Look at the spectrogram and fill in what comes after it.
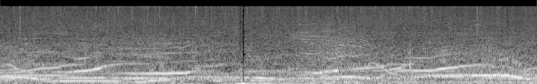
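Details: Underwater humpback whale song recorded off western Maui in February 2011: arching, rising and falling tonal wails, a deep downward groan, and sustained low notes blending into a continuous chorus.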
